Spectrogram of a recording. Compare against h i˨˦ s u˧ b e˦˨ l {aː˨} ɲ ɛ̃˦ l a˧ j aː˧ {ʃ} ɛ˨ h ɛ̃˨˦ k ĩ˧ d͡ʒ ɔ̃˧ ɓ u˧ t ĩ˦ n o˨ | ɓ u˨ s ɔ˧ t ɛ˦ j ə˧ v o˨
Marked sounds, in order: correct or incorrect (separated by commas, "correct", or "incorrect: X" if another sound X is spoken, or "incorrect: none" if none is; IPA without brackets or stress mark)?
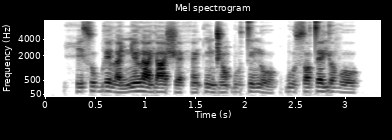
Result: incorrect: a˨, correct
